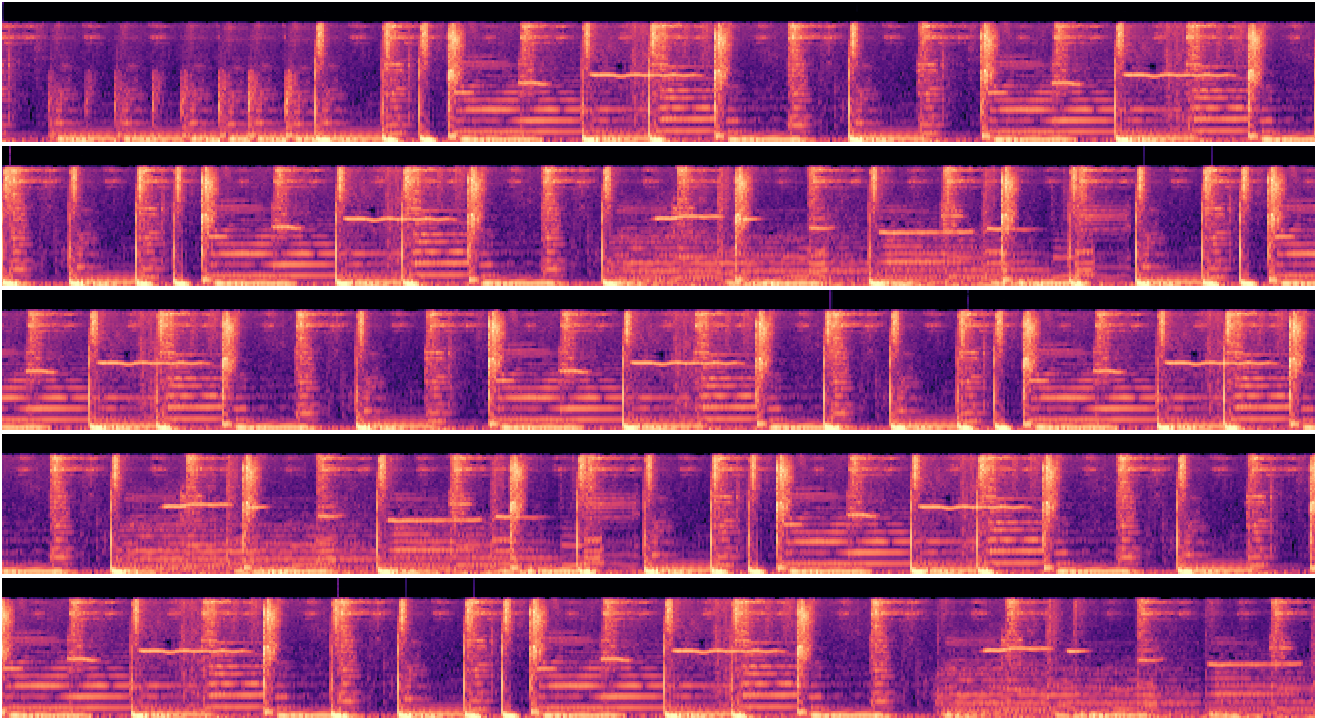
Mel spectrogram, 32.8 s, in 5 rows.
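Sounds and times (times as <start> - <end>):
beats: 0.3 - 32.8.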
